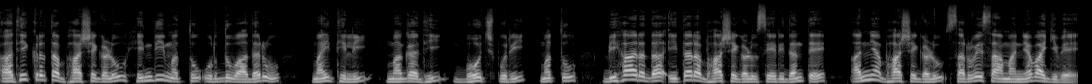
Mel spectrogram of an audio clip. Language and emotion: Kannada, neutral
